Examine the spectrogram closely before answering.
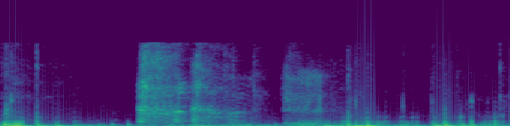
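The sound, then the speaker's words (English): Two harsh, raspy coughs, each a broad noisy burst, surrounded by faint rustling and thumping handling noises as a headset is taken off. “So I'm going to take the headset off here and just have a little cough.”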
